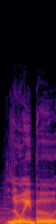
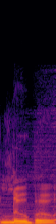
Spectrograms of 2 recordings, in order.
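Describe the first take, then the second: First: The first vowel is a front rounded ü sound. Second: The first vowel is a plain back u sound. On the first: The speaker calls it right. "I do think they're actually trying to pronounce the names correctly based on the Chinese" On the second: The speaker calls it wrong. "it's not pronounced Lu Bu. I personally do that"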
